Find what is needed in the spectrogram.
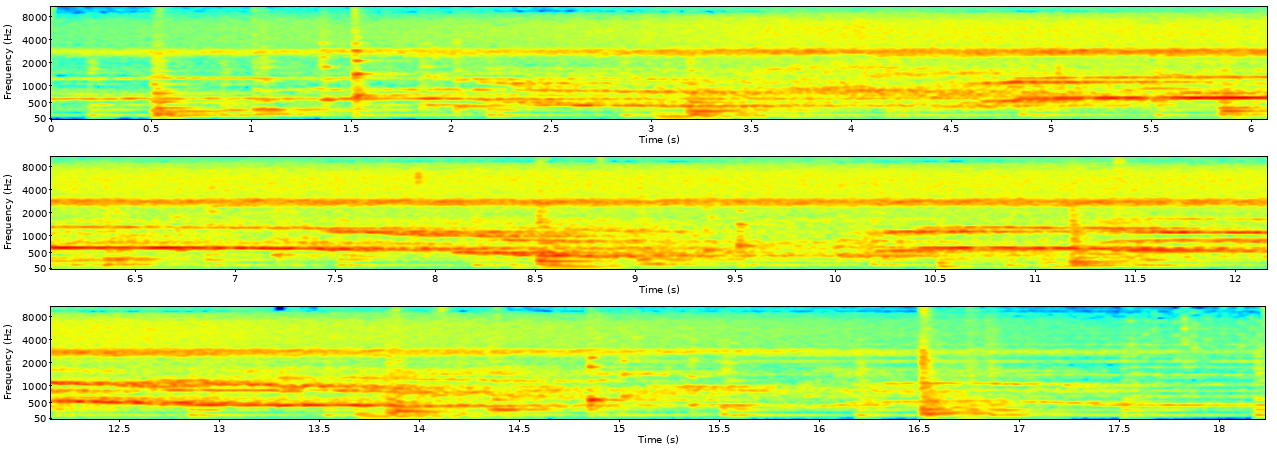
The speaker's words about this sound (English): So after all his nights stalking wolves in the woods, Thomas knows when wolves howl and why.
